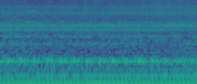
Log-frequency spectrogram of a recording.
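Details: Backhoe excavator diesel after fault codes cleared and fuel-system work (operator reported low power and smoke under load): steady, even low rumble at idle, no knocks, misses or hunting; no fault code returned, normal idle.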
